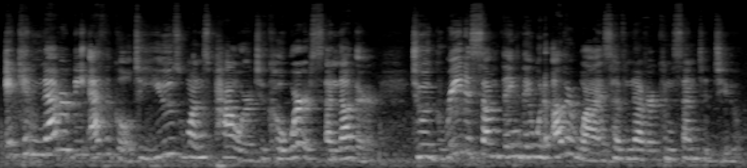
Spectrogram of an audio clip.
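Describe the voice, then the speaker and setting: A woman with an American accent, an author reading her own monologue aloud at a live event in a measured, earnest way. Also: sits high, animated, pushed and bright. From United States. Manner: measured, earnest spoken-word delivery. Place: event venue indoors with an audience. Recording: echoey room, voice far from the mic, faint noise.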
